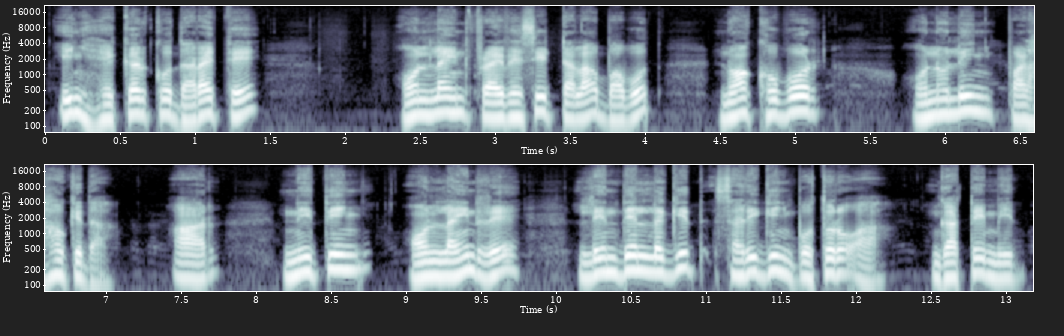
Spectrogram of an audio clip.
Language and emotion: Santali, fearful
